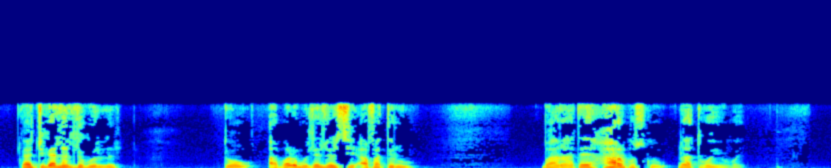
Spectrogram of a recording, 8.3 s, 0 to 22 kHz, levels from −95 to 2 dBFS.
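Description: Speech runs the whole clip with plainly audible MP3 compression damage. Nothing comes through above 8.4 kHz, a hard treble ceiling consistent with an encoder starved of bits; the cut-off and degree of damage point to a low bitrate around 33 kbps. Weak spectral lines drop in and out frame by frame, giving a watery, swirling texture, metallic chirps on sibilants and smeared consonant attacks. The likely cause is low-bitrate MP3 encoding.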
